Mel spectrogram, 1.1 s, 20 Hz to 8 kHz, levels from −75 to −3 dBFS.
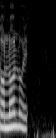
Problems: background conversations at intervals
